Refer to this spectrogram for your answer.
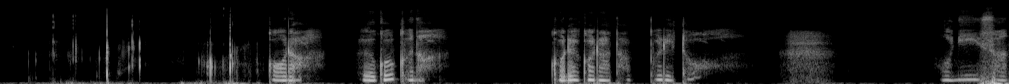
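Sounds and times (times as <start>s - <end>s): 
wet mouth sounds nibbling and chewing on an ear: 0.0s - 2.7s
speech: 2.7s - 4.5s, 5.5s - 7.1s, 9.4s - 10.0s.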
